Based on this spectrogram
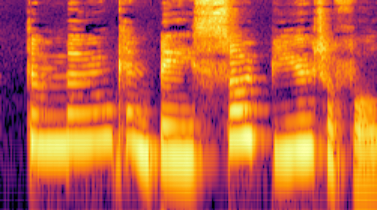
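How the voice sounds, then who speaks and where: Fairly slow pacing in a put-on character voice. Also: woman, extremely high pitch for a woman. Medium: read story.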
